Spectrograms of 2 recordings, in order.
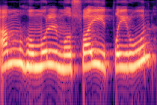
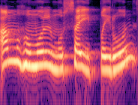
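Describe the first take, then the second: First: The s sound is heavy and emphatic. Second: The s sound is light and plain. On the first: "स्वाद से भी जायज़ है" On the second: "सीन से भी जायज़"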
